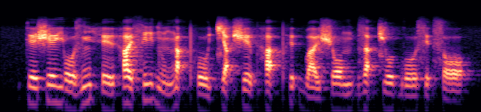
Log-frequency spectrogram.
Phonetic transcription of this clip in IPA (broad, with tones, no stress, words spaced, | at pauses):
ke˦ʃe˦ jo˨ʊ̯zĩ˦he˨ɪ̯ha˦˨ɪ̯ sʰi˦dũ˨ŋä˦ʔ pʰo˨ʊ̯ t͡ɕä˦ʔʃe˦˨ɪ̯pʰä˦ʔ pʰɪ˦ʔba˨ɪ̯ ʃɔ˦ŋɪ˦ʔ zä˦ʔt͡ɕo˦ʊ̯ ɡo˦ʊ̯sʰɪ˦ʔ sʰɔ˨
